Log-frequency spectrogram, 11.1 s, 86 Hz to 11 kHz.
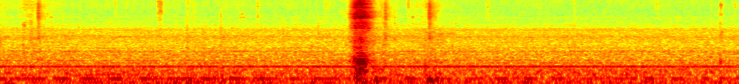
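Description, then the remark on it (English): A single short sniffle breaks an otherwise quiet 10-second moment of silence, over low room hum and faint background noise; no one speaks. “Well, I did a little sniffle in the middle of it.”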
